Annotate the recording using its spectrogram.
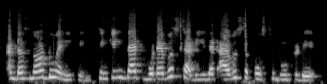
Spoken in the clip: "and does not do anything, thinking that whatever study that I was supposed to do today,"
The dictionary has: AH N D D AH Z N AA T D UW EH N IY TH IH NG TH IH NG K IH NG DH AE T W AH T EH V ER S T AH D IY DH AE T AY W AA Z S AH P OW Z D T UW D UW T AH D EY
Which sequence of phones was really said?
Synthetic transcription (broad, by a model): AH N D D AH Z N AA T D UW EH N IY T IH NG T IH NG K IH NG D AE T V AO T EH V ER S T AH D IY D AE T AY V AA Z S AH P OW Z T UW D UW T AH D EY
